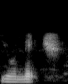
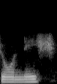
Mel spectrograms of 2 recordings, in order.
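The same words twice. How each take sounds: First: Niche is said the American way. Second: Niche is said the British way.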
